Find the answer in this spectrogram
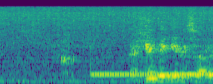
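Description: Mobile phone ringback tone as an outgoing call rings, not yet answered: one steady tone starting about a second in.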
